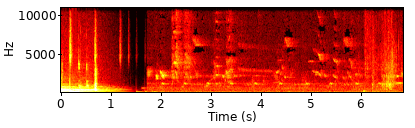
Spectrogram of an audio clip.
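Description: Background music with a beat, cutting off about a second and a half in, followed by faint birds chirping with scattered short high calls.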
